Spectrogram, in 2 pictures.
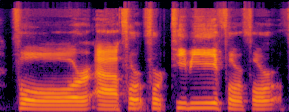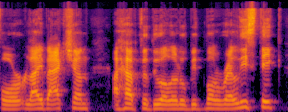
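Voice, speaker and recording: Intonation stays fairly even at a moderate pace. The sound is dry and close, with no echo. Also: man, fairly high pitch for a man. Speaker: comic artist and animator. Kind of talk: casual interview chat. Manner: halting, many fillers and repetitions.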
